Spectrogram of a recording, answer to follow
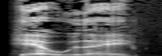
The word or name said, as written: herudad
